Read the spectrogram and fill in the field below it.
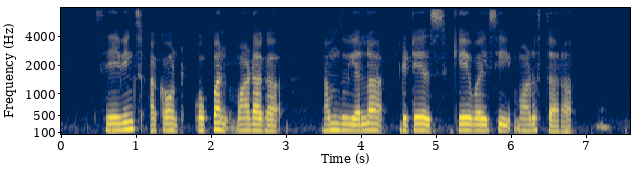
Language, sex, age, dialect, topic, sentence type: Kannada, male, 18-24, Northeastern, banking, statement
